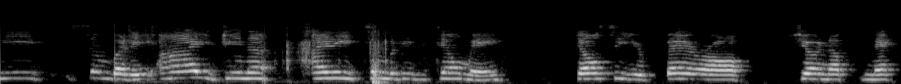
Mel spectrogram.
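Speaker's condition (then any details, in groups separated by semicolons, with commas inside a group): Multiple sclerosis; secondary progressive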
